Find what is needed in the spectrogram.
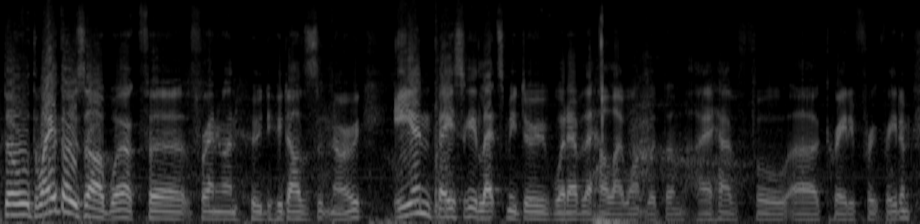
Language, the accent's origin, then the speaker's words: English; Australia; as an Australian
